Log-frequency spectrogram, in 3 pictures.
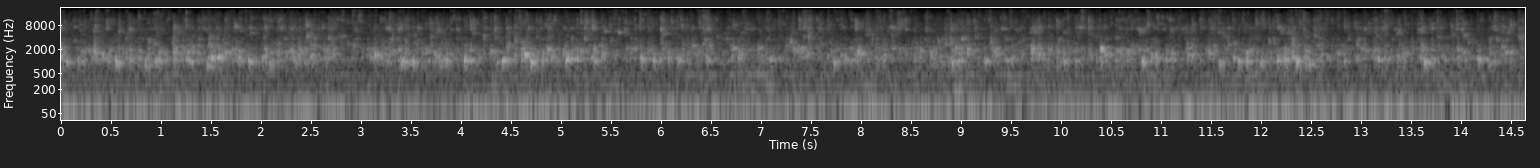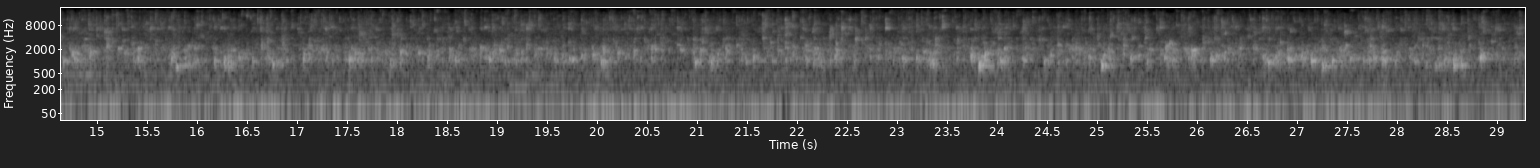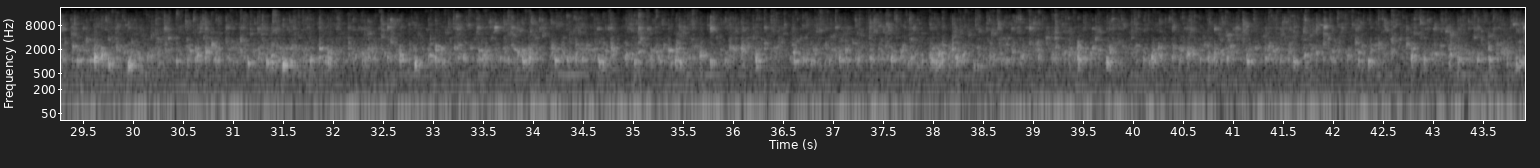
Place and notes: Povoa Das Leiras, Portugal, waterpipe - waterpipe
stereo microphone inside a concrete waterpipe, world listening day, recorded together with Ginte Zulyte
